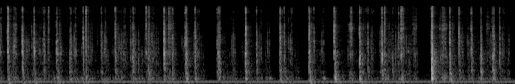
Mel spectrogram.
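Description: Several fingertips type and tap rapidly on the keys of a full-size black plastic Logitech keyboard resting in its box. About 33 short, bright plastic clicks land in quick, uneven succession, each dying away almost instantly. A steady low hum runs underneath.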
